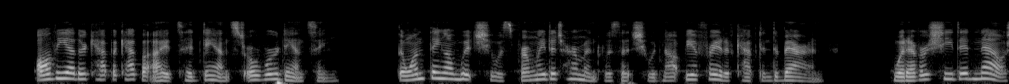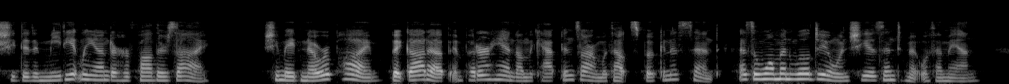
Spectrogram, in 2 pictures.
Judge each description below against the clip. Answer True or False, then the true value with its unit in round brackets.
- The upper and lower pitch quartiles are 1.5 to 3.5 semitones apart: False (4.9 semitones)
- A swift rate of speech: True (210 wpm)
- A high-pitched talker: True (195 Hz)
